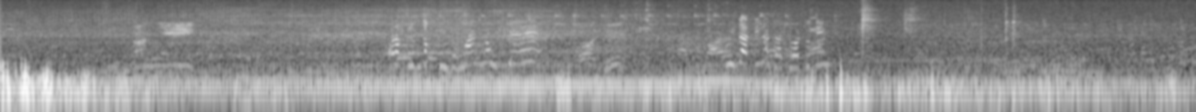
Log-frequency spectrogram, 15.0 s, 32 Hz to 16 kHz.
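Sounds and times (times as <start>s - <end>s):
voices: 1.6s - 14.9s.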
